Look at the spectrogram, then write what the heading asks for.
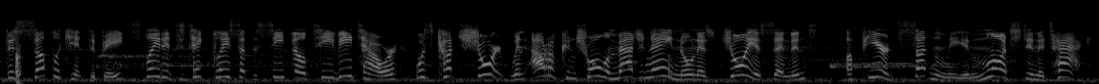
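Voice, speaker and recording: A woman's voice: high-pitched, big pitch swings, normal speed, few pauses, bright, forceful tone, slight background noise, heavily acted. A woman voicing a chirpy cartoon duck who hosts a news segment in a peppy game-dialogue style. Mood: bright, formal. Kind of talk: scripted news presenting.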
